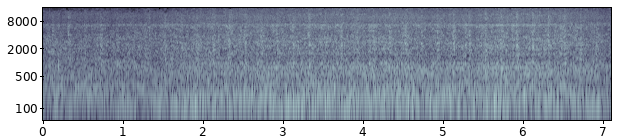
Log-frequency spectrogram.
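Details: 2015 Mercedes-Benz GLC300 steady idle with light quick tick about two or three per second; suspected valve (top-end) ticking, not confirmed.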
